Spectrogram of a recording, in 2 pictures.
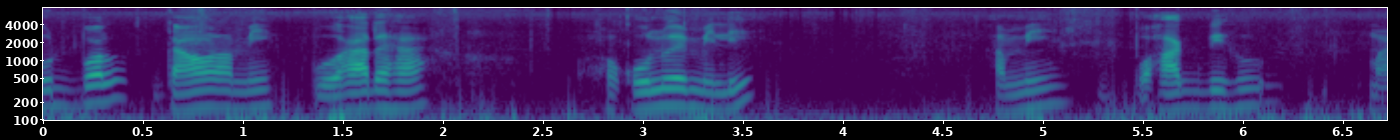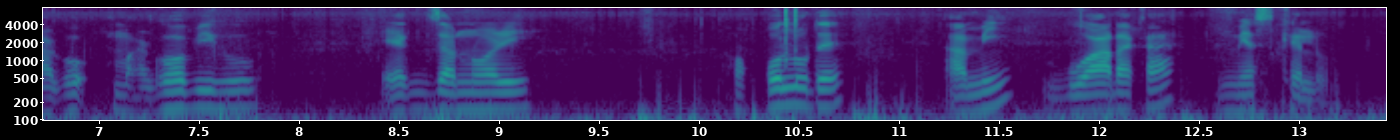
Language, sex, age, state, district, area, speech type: Assamese, male, 45-60, Assam, Dhemaji, rural, spontaneous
